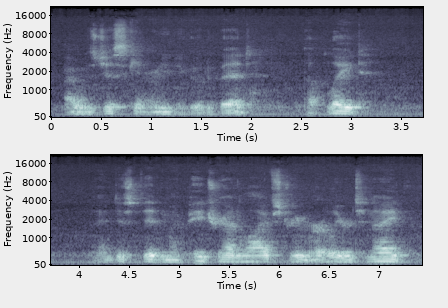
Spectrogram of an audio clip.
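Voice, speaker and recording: A man's very deep, low voice at a fairly slow pace, quiet and fairly even in intonation, with audible room echo. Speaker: paranormal investigator. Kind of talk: casual monologue. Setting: at home at night.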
